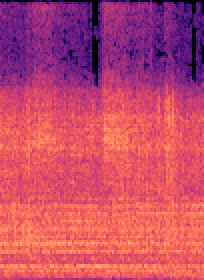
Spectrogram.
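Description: Gospel choir singing, the massed voices holding a chord.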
